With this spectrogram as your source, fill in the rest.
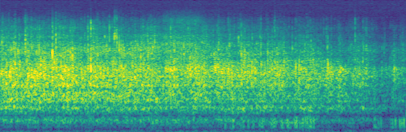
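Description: A church congregation applauds during a service, a dense, steady wash of clapping that holds loud for about four seconds and then eases slightly toward the end.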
